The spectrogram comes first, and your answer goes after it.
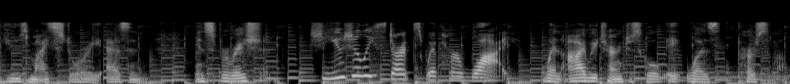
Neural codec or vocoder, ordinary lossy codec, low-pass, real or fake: none; MP3, 48 kbps; 7.2 kHz; real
